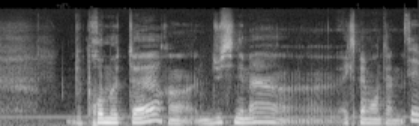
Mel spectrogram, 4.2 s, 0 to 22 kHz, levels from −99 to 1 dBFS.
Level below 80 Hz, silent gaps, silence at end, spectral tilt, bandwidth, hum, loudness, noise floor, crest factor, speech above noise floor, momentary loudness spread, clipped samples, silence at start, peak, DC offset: -44 dBFS; none; 0 s; -6 dB/octave; 14.5 kHz; none; -18 LUFS; -39 dBFS; 16 dB; 21 dB; 19 LU; under 0.1%; 0 s; -2 dBFS; under 0.1%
